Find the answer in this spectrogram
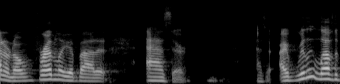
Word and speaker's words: Aazar: How do you pronounce your name? Because I was saying Aazar. Is that correct? Aazar.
